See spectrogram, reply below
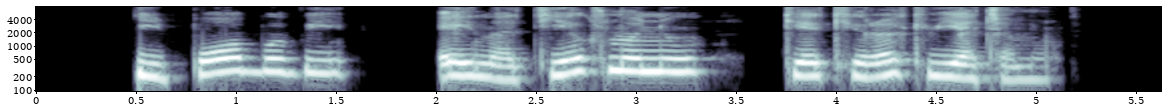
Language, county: Lithuanian, Kaunas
